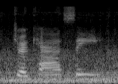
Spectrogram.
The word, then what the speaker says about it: Jocassee: martin in alabama lake altoona in georgia lake jocassee that's how you say it in south carolina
